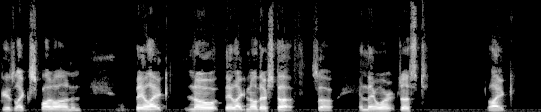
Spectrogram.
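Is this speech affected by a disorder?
Yes: cerebral palsy; physical only, present from birth, born prematurely.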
